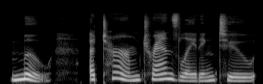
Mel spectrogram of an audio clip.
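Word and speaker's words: 無: In Japanese, this is pronounced moo, a term translating to not having, void, without anything, or what does not exist.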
